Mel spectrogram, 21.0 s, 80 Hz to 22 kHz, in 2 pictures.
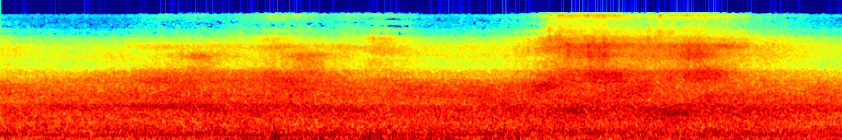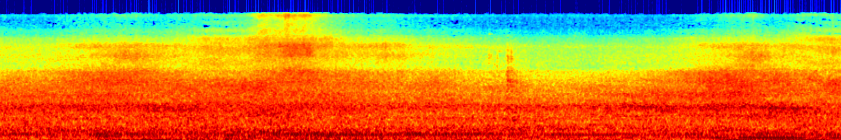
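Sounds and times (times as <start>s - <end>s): distant excavator engines rumbling: 15.2s - 18.1s.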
